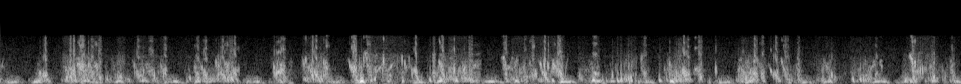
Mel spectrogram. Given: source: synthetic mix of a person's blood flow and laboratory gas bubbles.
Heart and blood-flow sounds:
Doppler ultrasound of blood flow; precordium
0.00-0.08 s: bubbles
0.37-0.53 s: bubbles
0.59-1.70 s: bubbles
1.84-2.41 s: bubbles
2.71-2.93 s: bubbles
3.00-3.36 s: bubbles
3.46-4.23 s: bubbles
4.26-4.83 s: bubbles
5.00-5.68 s: bubbles
5.77-6.50 s: bubbles
6.57-7.06 s: bubbles
7.13-7.20 s: bubbles
7.34-8.04 s: bubbles
8.14-8.37 s: bubbles
8.50-8.85 s: bubbles
9.04-9.59 s: bubbles
From the record:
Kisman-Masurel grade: 342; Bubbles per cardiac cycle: rolling drumbeat, 9 or more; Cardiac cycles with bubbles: 100%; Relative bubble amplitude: moderate (0.250 to 0.450); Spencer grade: 3 (all of the cardiac periods contain showers or single bubble signals, but not dominating or overriding the cardiac motion signals); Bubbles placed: anywhere in the cardiac cycle

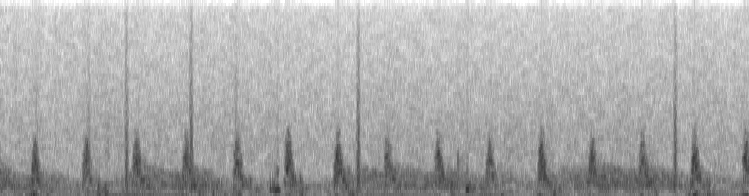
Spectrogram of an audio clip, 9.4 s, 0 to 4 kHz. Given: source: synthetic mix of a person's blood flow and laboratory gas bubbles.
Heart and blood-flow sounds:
Doppler ultrasound of blood flow; subclavian vein
3.33-3.53 s: bubbles
5.67-5.92 s: bubbles
From the record:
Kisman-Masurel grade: 112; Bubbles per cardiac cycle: 1 to 2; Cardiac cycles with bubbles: 1 to 10%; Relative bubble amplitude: moderate (0.250 to 0.450); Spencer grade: 1 (occasional bubble signal discernible with the cardiac motion signal, with majority of cardiac periods free of bubbles); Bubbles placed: anywhere in the cardiac cycle

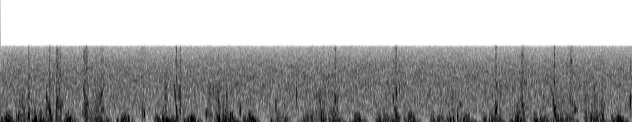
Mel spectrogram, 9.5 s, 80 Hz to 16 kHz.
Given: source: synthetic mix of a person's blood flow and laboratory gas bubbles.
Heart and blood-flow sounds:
Doppler ultrasound of blood flow; precordium
0.00-0.02 s: bubbles
0.15-0.58 s: bubbles
0.64-0.96 s: bubbles
1.21-1.56 s: bubbles
2.09-2.21 s: bubbles
2.56-2.71 s: bubbles
3.05-3.52 s: bubbles
3.56-3.64 s: bubbles
4.11-4.17 s: bubbles
4.24-4.32 s: bubbles
4.41-4.48 s: bubbles
4.62-5.08 s: bubbles
5.82-6.14 s: bubbles
6.70-6.99 s: bubbles
7.35-8.00 s: bubbles
8.24-8.70 s: bubbles
8.73-9.11 s: bubbles
9.39-9.49 s: bubbles
From the record:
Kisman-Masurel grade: 243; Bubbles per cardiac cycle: several, 3 to 8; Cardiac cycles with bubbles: 100%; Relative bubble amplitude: loud (0.450 to 0.775); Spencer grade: 3 (all of the cardiac periods contain showers or single bubble signals, but not dominating or overriding the cardiac motion signals); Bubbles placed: anywhere in the cardiac cycle

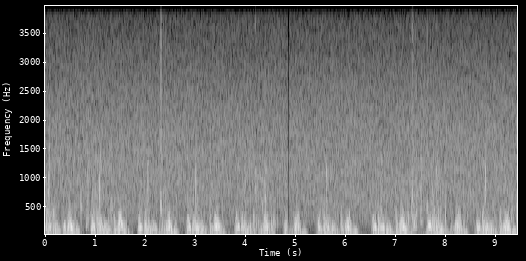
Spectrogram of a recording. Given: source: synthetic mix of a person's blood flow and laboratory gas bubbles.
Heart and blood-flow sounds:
Doppler ultrasound of blood flow; precordium
0.69-0.76 s: bubbles
0.81-1.15 s: bubbles
1.25-1.40 s: bubbles
2.25-2.42 s: bubbles
3.97-4.46 s: bubbles
4.50-4.68 s: bubbles
4.79-4.85 s: bubbles
7.24-7.48 s: bubbles
7.62-7.93 s: bubbles
7.99-8.05 s: bubbles
From the record:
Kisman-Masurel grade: 221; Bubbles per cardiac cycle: several, 3 to 8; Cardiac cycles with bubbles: 10 to 50%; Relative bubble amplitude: barely perceptible (0.100 to 0.250); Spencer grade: 2 (many but less than half of the cardiac periods contain bubble signals, singularly or in groups); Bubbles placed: only in the low amplitude regions of the cardiac cycle

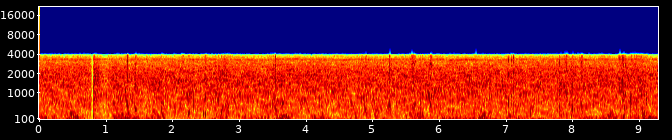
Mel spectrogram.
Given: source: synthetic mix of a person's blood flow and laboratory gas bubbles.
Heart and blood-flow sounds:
Doppler ultrasound of blood flow; precordium
0.00-0.24 s: bubbles
0.51-0.63 s: bubbles
0.79-0.86 s: bubbles
1.01-1.06 s: bubbles
1.25-1.52 s: bubbles
1.78-1.93 s: bubbles
2.00-2.35 s: bubbles
2.42-3.07 s: bubbles
3.40-3.96 s: bubbles
4.01-4.08 s: bubbles
4.17-4.25 s: bubbles
4.77-5.12 s: bubbles
5.16-5.33 s: bubbles
5.49-6.08 s: bubbles
6.15-6.25 s: bubbles
6.50-6.58 s: bubbles
6.73-6.79 s: bubbles
6.84-6.96 s: bubbles
7.00-7.17 s: bubbles
7.28-7.43 s: bubbles
7.75-8.31 s: bubbles
8.40-8.57 s: bubbles
8.67-9.15 s: bubbles
From the record:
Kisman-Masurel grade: 242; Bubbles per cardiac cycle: several, 3 to 8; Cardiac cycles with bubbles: 100%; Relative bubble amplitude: moderate (0.250 to 0.450); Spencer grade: 3 (all of the cardiac periods contain showers or single bubble signals, but not dominating or overriding the cardiac motion signals); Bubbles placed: anywhere in the cardiac cycle

